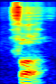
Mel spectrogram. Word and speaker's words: pho: Is it like Oh, there's so many places out here, and it's like the last time I treated him to pho, or it's spelled PHO.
